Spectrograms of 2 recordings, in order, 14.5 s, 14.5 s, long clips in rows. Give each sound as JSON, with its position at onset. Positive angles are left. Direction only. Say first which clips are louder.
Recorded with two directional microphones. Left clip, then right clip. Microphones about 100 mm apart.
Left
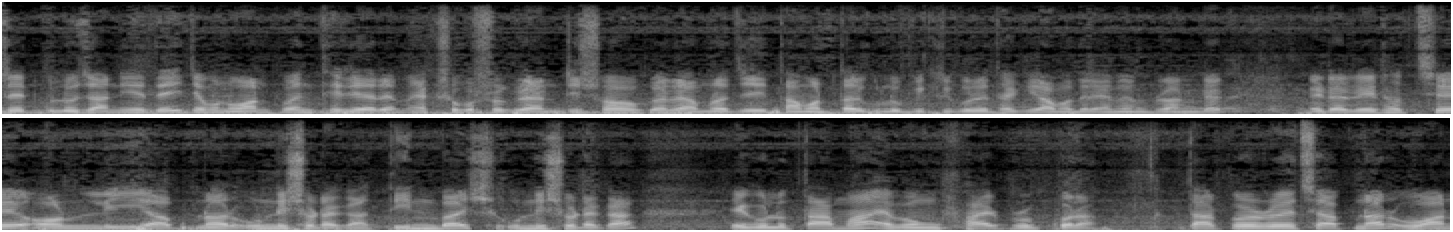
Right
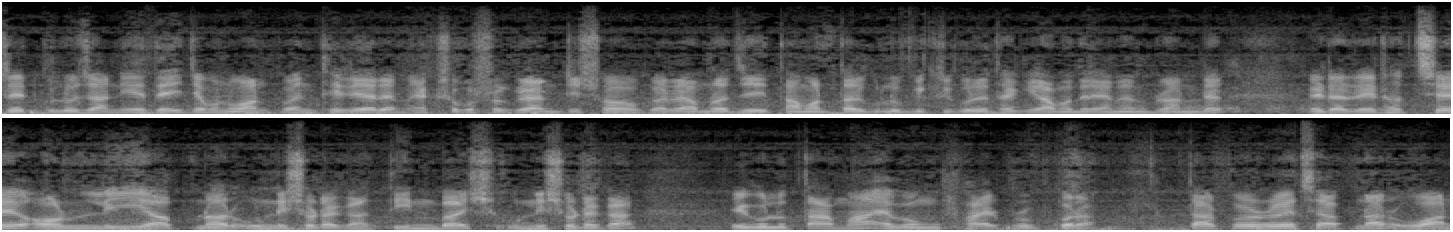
{"t": 0.0, "sound": "speech", "louder": "left 2 dB", "side_deg": 55}
{"t": 2.3, "sound": "speech", "louder": "left 2 dB", "side_deg": 65}
{"t": 2.9, "sound": "speech", "louder": "left 3 dB", "side_deg": 65}
{"t": 8.5, "sound": "speech", "louder": "left 2 dB", "side_deg": 60}
{"t": 10.1, "sound": "speech", "louder": "left 3 dB", "side_deg": 45}
{"t": 11.3, "sound": "speech", "louder": "left 3 dB", "side_deg": 40}
{"t": 12.5, "sound": "speech", "louder": "left 1 dB", "side_deg": 65}
{"t": 13.1, "sound": "speech", "louder": "left 3 dB", "side_deg": 90}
